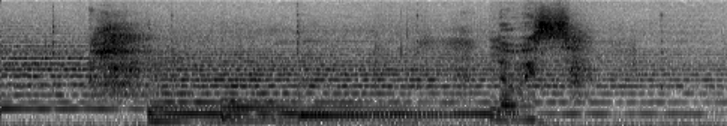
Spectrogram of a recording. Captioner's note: sighs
